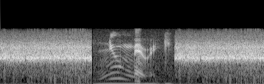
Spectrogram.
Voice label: "numeric", English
